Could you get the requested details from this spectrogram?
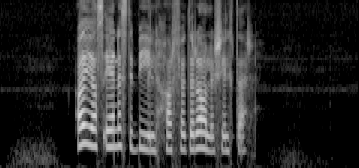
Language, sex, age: Norwegian, female, 25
